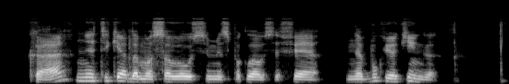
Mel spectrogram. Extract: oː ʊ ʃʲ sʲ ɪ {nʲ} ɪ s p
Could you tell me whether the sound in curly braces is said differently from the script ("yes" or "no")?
yes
